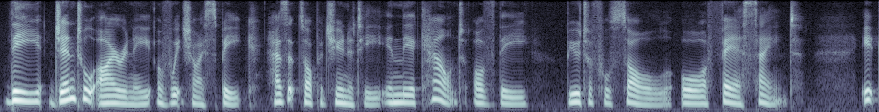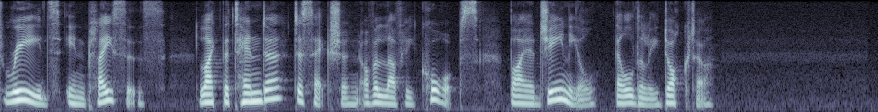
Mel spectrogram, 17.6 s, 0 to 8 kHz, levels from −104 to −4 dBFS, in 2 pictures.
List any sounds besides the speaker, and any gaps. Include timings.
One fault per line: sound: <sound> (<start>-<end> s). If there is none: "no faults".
no faults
